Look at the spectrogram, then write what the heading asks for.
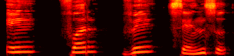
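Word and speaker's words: effervescence: आपको पता है कि आखिरी में ई है, हमें ई का उच्चारण नहीं करना। तो हमारी पूरी मीनिंग क्या बनी, ए फर वे सेंस, एफरवेसेंस, एफरवेसेंस।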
